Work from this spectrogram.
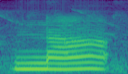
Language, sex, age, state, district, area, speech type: Punjabi, female, 18-30, Punjab, Rupnagar, rural, read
